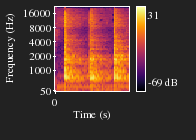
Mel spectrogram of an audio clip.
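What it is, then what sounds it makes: Bathroom tile tapped with a rubber mallet. A rubber mallet taps a ceramic bathroom tile in a new apartment three times, checking for hollow spots where poorly applied adhesive or cement underneath could let the tile crack. Each tap gives a short, dry, woody knock centered around 700 Hz that fades quickly.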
